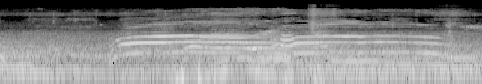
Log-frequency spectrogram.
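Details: Cats arguing, giving long drawn-out wavering yowls, rich and tonal, swelling after a quieter start and bending up and down in pitch for several seconds.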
